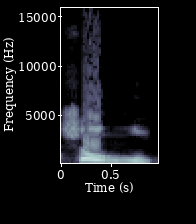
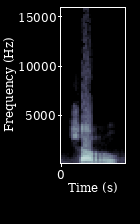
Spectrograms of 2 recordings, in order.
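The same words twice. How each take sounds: First: The r is heavy and not trilled. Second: The r is trilled with several taps. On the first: The speaker calls it right. "الشين مرقة، والراء مفخمة" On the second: The speaker calls it wrong. "لا نقول شر، شر تتكرر"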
